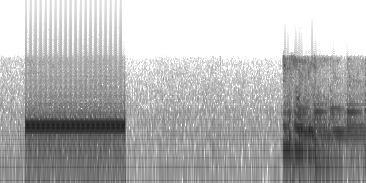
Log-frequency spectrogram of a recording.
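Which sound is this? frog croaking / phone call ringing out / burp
phone call ringing out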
